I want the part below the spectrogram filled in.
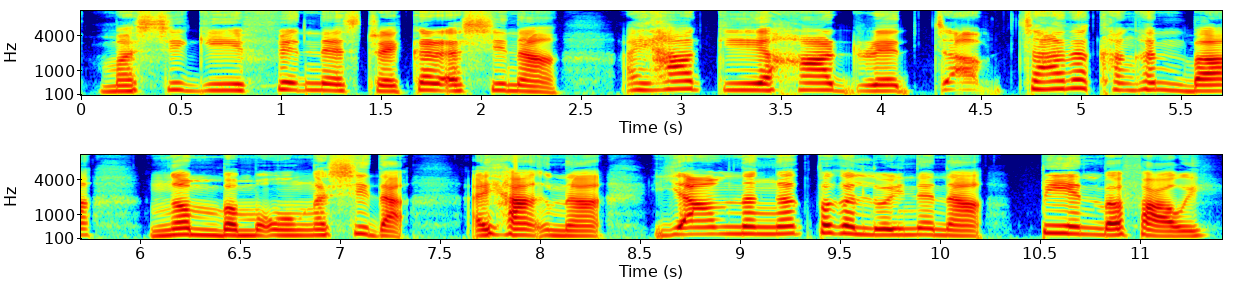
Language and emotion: Manipuri, surprised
